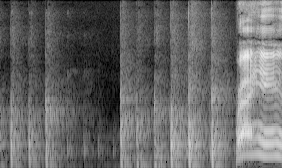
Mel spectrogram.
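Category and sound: impact, knocking on a door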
